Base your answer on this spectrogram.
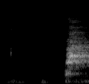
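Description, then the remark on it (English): A single loud, sharp bark from dogs right outside a door bursts in after a near-silent moment and is cut off abruptly. No one speaks. “I'm just waiting for the dogs to stop barking.”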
